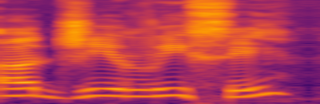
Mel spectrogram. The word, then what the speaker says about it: Ujilisi: And appropriately, I'm going to take you out with some Sax Mile, their track, which in Cherokee means my grandma, and it's pronounced Ujilisi.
